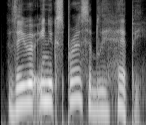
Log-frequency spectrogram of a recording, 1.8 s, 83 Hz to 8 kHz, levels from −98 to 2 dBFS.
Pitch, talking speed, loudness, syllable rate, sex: 165 Hz, 130 wpm, -17 LUFS, 6.2 syllables/s, male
